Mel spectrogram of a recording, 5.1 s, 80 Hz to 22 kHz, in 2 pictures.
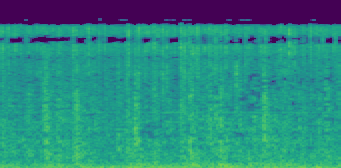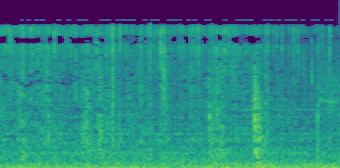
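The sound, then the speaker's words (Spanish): Volcanic ash falling on a car driving toward the south of the island after a volcanic eruption, ash having fallen for over two days: a dense, continuous patter of tiny grains, steady like light rain, over a low engine-like rumble. No one speaks. “Han pasado más de 2 días y no ha parado de caer ceniza.”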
